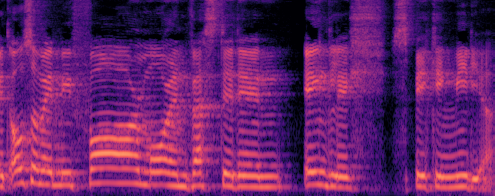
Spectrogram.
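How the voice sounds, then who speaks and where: With a Bahraini accent, a man speaks at a high pitch with ordinary pitch variation. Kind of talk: educational commentary to camera.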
